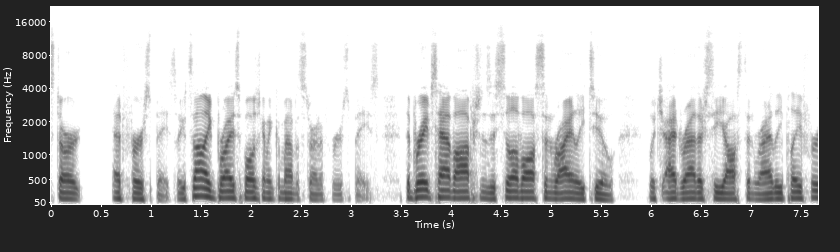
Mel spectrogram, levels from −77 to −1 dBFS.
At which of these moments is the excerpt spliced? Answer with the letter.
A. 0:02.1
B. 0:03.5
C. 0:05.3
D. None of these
A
